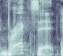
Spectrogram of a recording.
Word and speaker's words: Brexit: And speaking of that, the how do you pronounce that? – Brexit. – Brexit. – Yeah. – Brexit. – Yeah. – Like breakfast.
